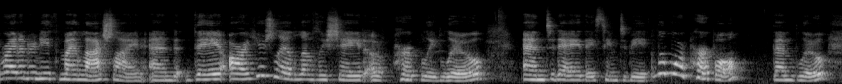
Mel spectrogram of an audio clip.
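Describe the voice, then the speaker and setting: A woman's fairly high voice with lively intonation at a moderate pace, plus noticeable background noise. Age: 40s. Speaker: beauty blogger. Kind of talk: product review vlog. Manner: casual, chatty with fillers.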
